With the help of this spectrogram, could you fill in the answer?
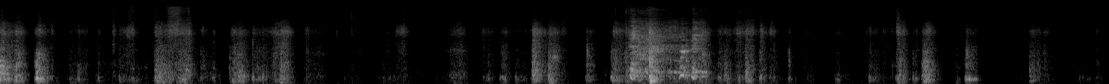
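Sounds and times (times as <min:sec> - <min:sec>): feet scuffing on mats: 0:00.0 - 0:11.0.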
